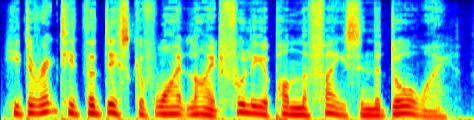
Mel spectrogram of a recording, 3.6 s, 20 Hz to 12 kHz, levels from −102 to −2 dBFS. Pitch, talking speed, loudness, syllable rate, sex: 140 Hz, 235 wpm, -16 LUFS, 6.0 syllables/s, male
